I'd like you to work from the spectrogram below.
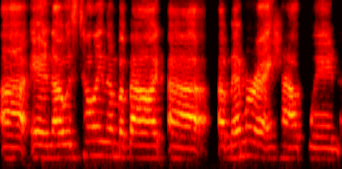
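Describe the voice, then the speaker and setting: Speaking in a Spanish accent, a woman keeps her voice fairly high. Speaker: teacher trainer. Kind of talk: webinar presentation.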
